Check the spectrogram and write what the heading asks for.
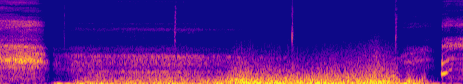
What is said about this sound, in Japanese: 耳の穴に熱かく吐息をプレゼント。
